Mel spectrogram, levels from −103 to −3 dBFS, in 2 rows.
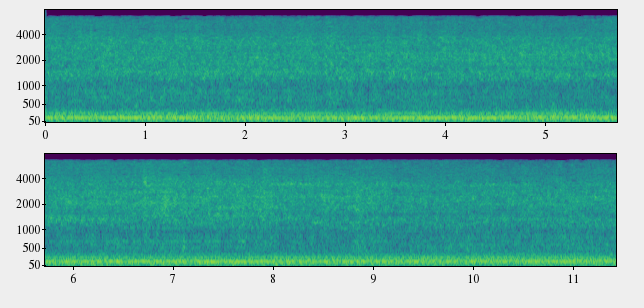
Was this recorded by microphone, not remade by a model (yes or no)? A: no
